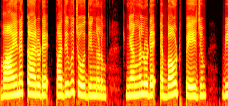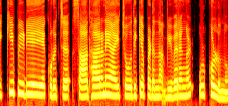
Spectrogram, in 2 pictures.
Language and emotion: Malayalam, neutral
